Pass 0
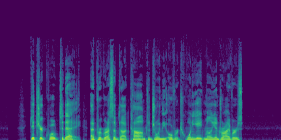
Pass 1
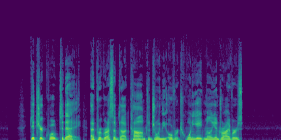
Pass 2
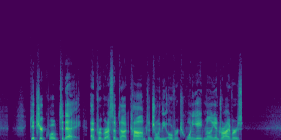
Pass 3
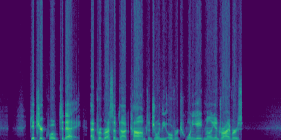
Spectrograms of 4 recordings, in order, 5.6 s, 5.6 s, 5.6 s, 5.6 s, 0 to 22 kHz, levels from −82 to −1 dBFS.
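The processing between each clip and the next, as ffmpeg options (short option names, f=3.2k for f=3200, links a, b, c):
-af "lowshelf=f=84:g=-10"
-af "acompressor=mode=upward:threshold=-40dB:ratio=2.5,bandpass=f=2.3k:t=q:w=0.89:csg=0"
-af "acrusher=bits=4:mode=log:mix=0:aa=0.000001"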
